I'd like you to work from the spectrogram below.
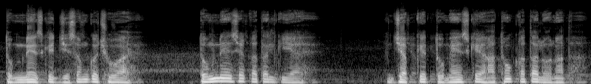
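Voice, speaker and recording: A man's voice: lowish voice, mellow, husky. A man voicing a cold, menacing possessing spirit. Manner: cold, threatening. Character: menacing male spirit possessing an old father. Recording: distant mic, faint background music.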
